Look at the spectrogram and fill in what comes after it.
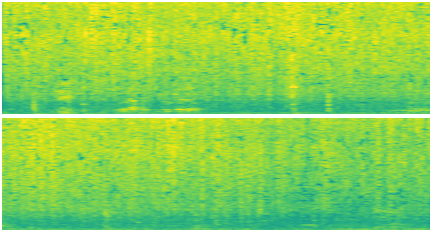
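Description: Chopped onions and green onion stalks sizzling in hot oil in a frying pan as a wooden spoon stirs them: a steady frying hiss.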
